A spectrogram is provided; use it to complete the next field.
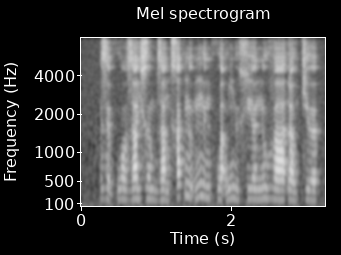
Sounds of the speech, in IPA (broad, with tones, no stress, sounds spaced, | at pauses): z ə̰˧˨ w h w ɔ̤˨˩ z a˧ j ɣ ə̤ː˨˩ m z a˧˩ n x a˦˥ k̚ n ṵ˧˥ n ŋ ɨ˧ n h w a̰˧˥ w ŋ ɨ̤˨˩ x i˧ ə̯ n u˧ v aː˧ ɗ a˨˦ w t͡ɕ ɨ˧ ə̯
